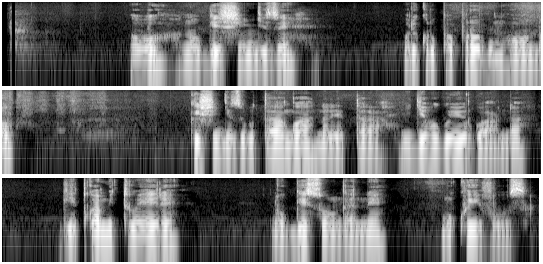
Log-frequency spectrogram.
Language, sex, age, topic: Kinyarwanda, male, 18-24, finance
